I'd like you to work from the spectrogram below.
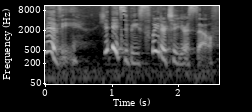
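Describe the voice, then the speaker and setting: A woman does a put-on character voice in a Southern US accent, speaking at a moderate pace and an extremely high pitch with very wide pitch swings. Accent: Southern Belle. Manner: gentle, sweetly scolding.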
